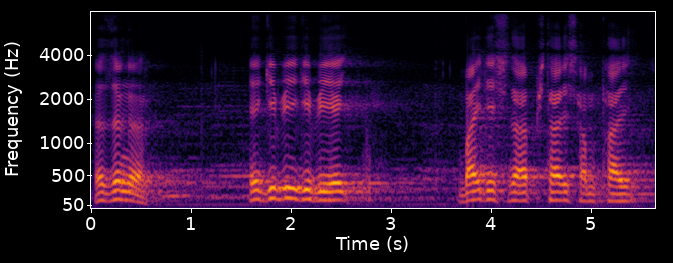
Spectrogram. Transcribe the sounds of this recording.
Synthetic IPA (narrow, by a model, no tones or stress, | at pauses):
ɐzɐŋɐ | eɡibiɡibiej | bajdisinapʰi̥tʰajsamtʰaj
